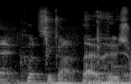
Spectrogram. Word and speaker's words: Kurzgesagt: So that's how you say it, Kurzgesagt.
